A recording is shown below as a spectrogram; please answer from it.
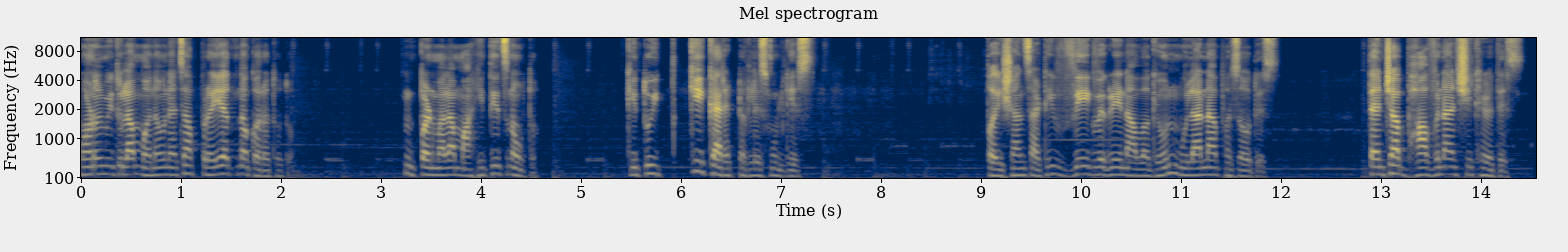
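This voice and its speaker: A woman voicing an angry young man who confronts his deceitful ex-lover in an audio story, over soft music. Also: fairly low pitch, no room sound, voice pushed down. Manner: accusing, bitter and confrontational.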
